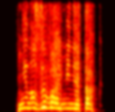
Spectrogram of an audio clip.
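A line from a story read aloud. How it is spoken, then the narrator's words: Sharp shout. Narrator (Russian): выкрикнула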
